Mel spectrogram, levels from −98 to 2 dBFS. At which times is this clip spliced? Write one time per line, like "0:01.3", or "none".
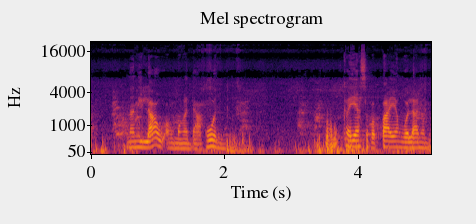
0:02.0
0:03.8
